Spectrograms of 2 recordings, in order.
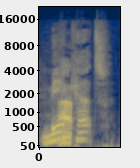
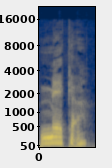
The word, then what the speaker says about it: Mirka: Artwork-wise, so it was Mirka Andolfo. That's the pronunciation I'm running with. Meerkat Andolfo? Mirka.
